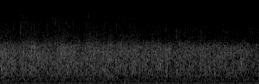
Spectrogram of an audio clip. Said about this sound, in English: It's good to see that a Jayhawk got applause on this side of the border here.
